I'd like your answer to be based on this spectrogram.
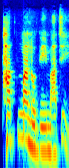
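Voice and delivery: ফাতমা নদী মাঝি slowly, in a British English accent; English teacher shows how the British say the title, in a British English accent. Shown as a demonstration. Teacher to students, showing the British way, slow British English accent. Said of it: "এটা হয় ব্রিটিশটা বলে".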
